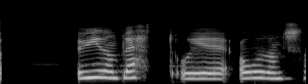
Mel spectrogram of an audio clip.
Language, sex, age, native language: Icelandic, male, 9, Icelandic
